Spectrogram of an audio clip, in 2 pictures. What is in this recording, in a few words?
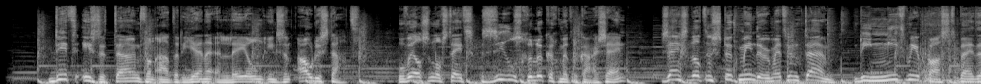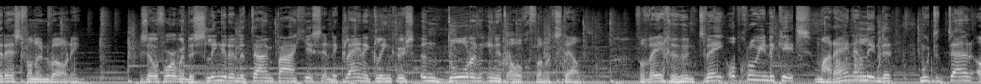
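Dutch, female, neutral; Fremdtake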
